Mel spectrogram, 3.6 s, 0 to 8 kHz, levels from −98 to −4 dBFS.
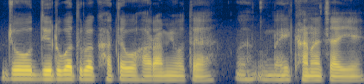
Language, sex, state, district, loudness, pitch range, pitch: Hindi, male, Chhattisgarh, Kabirdham, -21 LUFS, 100-120 Hz, 110 Hz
